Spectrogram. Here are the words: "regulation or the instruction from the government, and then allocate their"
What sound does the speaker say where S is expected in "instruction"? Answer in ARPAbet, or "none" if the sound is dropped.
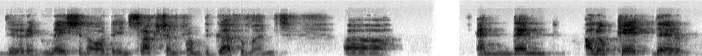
S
